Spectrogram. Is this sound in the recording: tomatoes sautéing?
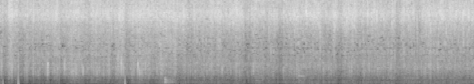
yes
